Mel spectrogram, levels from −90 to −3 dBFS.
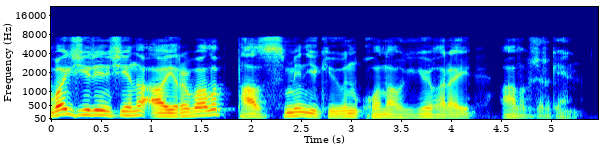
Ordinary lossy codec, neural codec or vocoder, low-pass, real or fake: none; codec, 16 kHz, 4 kbps, X-Codec, HuBERT features, trained on LibriSpeech; 7.2 kHz; fake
